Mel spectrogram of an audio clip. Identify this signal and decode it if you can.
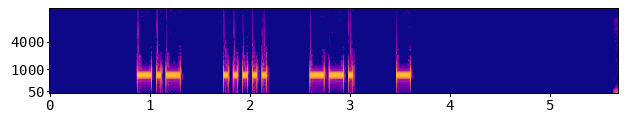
Morse code, heard as a keyed tone, about 25 wpm, spaced as for 14 wpm, 700 Hz. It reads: K5GT
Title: USA Call Signs - 4 Characters - 3x Character Spacing - 25wpm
